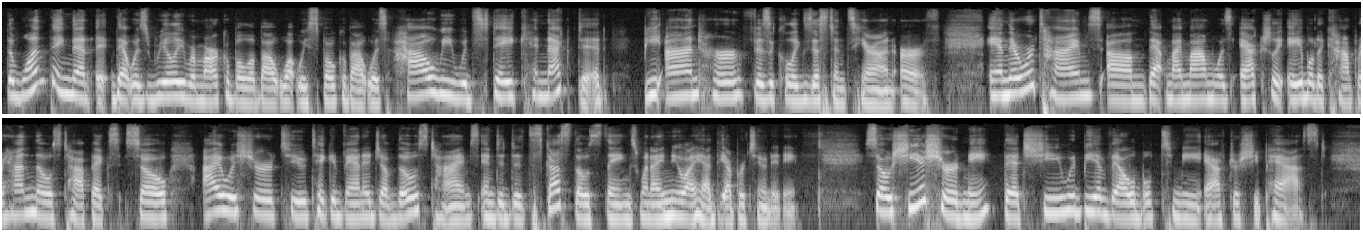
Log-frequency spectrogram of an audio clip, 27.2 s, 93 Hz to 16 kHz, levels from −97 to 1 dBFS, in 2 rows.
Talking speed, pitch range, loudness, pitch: 170 wpm, 165-210 Hz, -16 LUFS, 180 Hz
